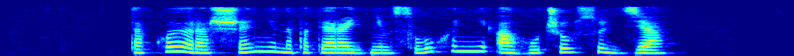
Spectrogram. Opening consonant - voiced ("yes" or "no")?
no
